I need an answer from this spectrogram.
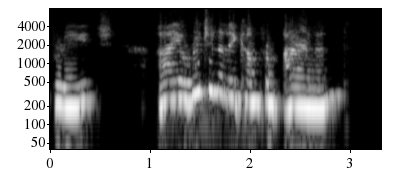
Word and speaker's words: Brid: ahead yes okay so my name is Bridge it's pronounced bridge I originally come from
